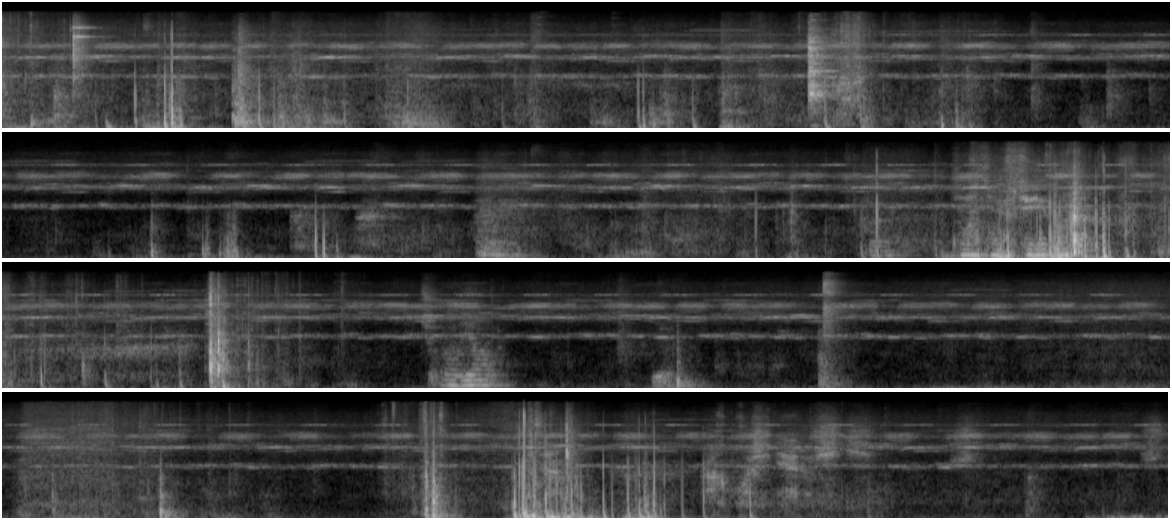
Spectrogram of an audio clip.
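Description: A steady, high-pitched chorus of night insects, crickets or similar, throughout, with scattered sharp knocks and thuds of footsteps and handling on debris-strewn floors, the loudest a few single knocks, around the middle and near the end. Faint muffled voices come and go.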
